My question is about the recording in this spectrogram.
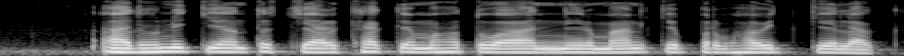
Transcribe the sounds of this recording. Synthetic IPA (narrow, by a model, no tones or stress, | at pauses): ad̪ʱunikeənt̪əɾt͡ʃaɾkʰakeməɦət̪ːəwaniɾmankepɾəbʱaʋit̪kelək̚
